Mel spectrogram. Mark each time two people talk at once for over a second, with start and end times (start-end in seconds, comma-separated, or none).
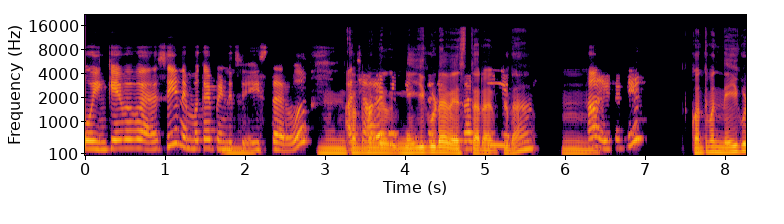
3.3-5.4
